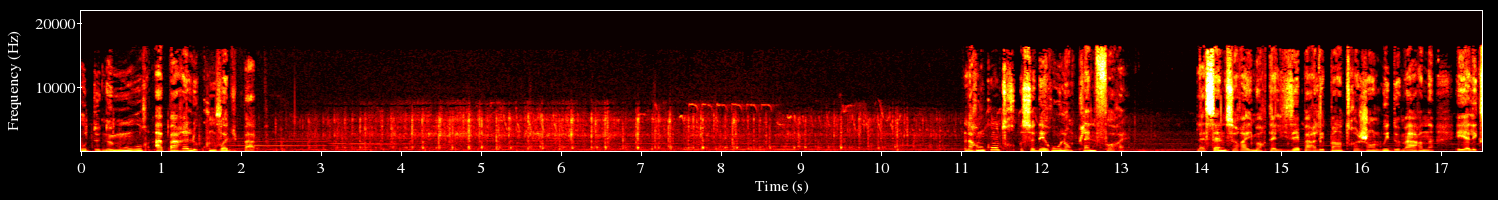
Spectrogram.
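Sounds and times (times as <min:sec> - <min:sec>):
speech: 0:00.0 - 0:02.4, 0:11.0 - 0:13.2, 0:14.0 - 0:17.5
harness or wheels rattling and creaking: 0:00.0 - 0:11.9
horse hooves clip-clopping on a hard surface: 0:00.0 - 0:13.0.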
